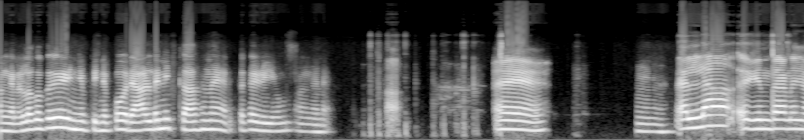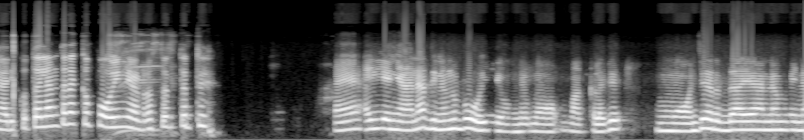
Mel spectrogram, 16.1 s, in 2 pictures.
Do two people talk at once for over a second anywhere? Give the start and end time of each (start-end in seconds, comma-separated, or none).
none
